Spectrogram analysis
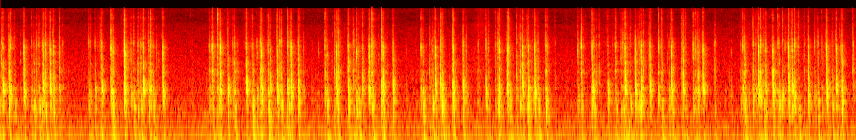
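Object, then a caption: Plastic membrane keyboard with round keycaps. Fingertips of both hands type on a full-size pink ROYCHE Disney Mickey Mouse retro keyboard with a plastic case, round dark green plastic keycaps and membrane switches. Quick, soft plastic taps come in bursts with short pauses between, each click dry and clipped with little ring.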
